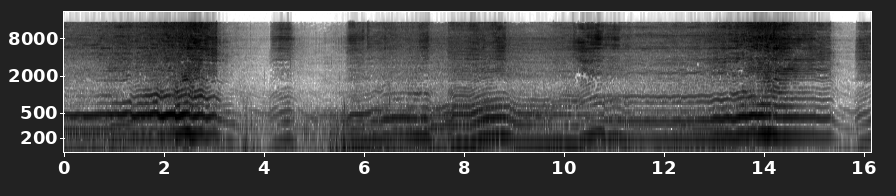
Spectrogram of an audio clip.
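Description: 1/5-scale RC cars' 30.5cc two-stroke petrol engines racing, their pitch rising and falling with the throttle. They are loudest twice, about two seconds in and again near the end, and fall away sharply when the throttle is let off.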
